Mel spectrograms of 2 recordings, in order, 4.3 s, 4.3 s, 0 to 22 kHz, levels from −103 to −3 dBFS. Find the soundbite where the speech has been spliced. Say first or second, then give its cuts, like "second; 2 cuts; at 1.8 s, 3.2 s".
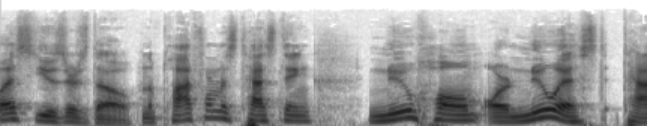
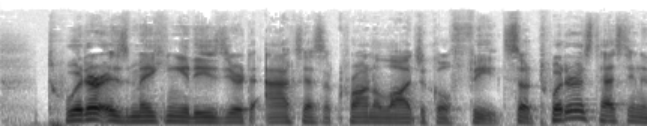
first; 1 cut; at 0.9 s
